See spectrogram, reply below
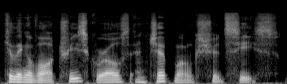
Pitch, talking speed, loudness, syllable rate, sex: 110 Hz, 210 wpm, -18 LUFS, 5.0 syllables/s, male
